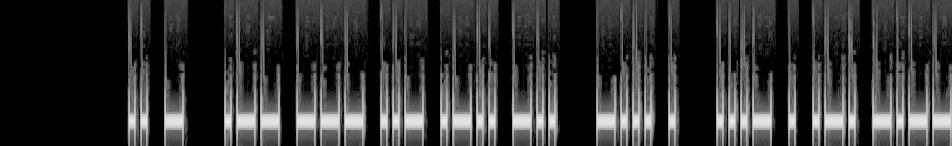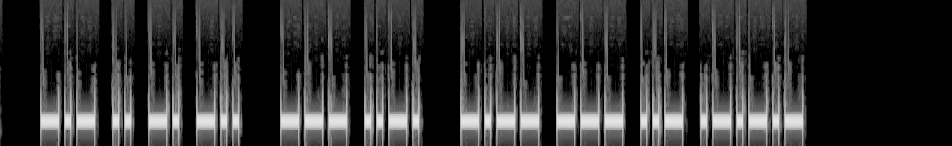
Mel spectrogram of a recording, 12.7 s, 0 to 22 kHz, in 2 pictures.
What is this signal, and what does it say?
Morse code, heard as a keyed tone, about 30 wpm, 700 Hz. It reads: IT WOULD BE VERY KIND OF YOU.
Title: Sentences from Top 200 Words 30wpm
